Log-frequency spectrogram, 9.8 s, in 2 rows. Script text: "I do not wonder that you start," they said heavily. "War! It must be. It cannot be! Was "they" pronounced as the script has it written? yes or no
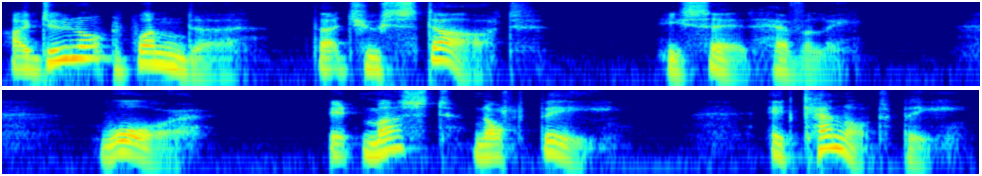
no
